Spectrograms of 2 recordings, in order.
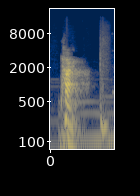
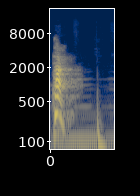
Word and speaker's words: tack: So here it's very important to pronounce it as a short A, tack, and not ta.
